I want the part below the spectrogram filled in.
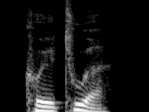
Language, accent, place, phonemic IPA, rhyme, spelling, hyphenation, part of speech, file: German, Germany, Berlin, /kʊlˈtuːɐ̯/, -uːɐ̯, Kultur, Kul‧tur, noun, De-Kultur.ogg
- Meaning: culture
